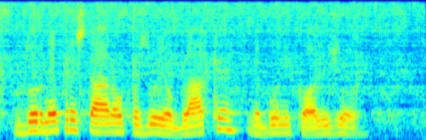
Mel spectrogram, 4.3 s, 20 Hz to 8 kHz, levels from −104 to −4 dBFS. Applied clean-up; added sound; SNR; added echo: none; Bicycle; 13 dB; none.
